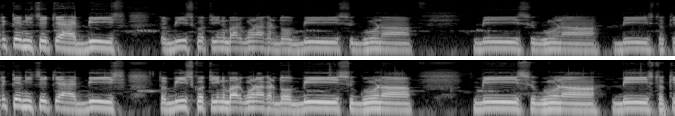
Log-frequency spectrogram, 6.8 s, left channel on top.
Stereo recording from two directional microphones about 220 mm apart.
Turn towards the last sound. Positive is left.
turn(degrees=-45)  # may be behind; listen again after turning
